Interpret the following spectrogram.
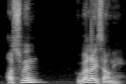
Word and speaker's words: Ashwin Velaichami: Pronunciation Ashwin Velaisami.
